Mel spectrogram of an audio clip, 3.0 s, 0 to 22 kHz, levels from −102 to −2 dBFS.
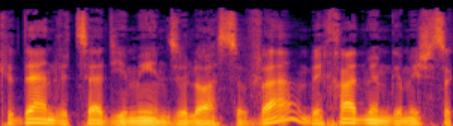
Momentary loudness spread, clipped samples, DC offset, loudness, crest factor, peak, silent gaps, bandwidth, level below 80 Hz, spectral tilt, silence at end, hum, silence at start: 3 LU; under 0.1%; under 0.1%; -19 LUFS; 16 dB; -2 dBFS; none; 16.5 kHz; -32 dBFS; -6 dB/octave; 0 s; none; 0 s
